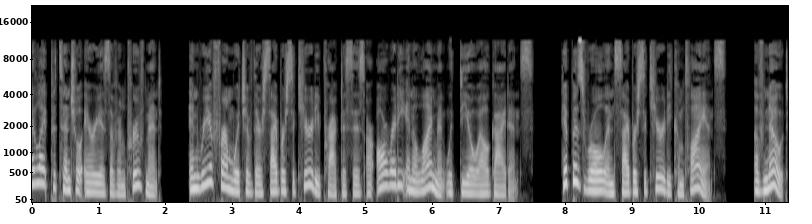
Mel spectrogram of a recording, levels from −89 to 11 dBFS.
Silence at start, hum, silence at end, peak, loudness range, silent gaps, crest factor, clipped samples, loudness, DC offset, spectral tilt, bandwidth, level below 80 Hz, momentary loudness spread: 0 s; none; 0 s; -4 dBFS; 1 LU; 7.64-7.86 s, 10.53-10.75 s; 14 dB; under 0.1%; -18 LUFS; under 0.1%; -6 dB/octave; 12 kHz; -50 dBFS; 9 LU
